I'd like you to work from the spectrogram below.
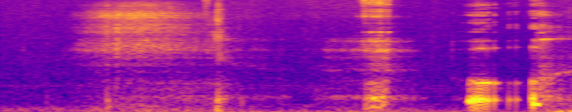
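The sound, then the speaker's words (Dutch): A person yawns, with a long airy intake of breath followed by a few short, throaty voiced sounds near the end, fairly quiet overall. “zo, even gapen.”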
